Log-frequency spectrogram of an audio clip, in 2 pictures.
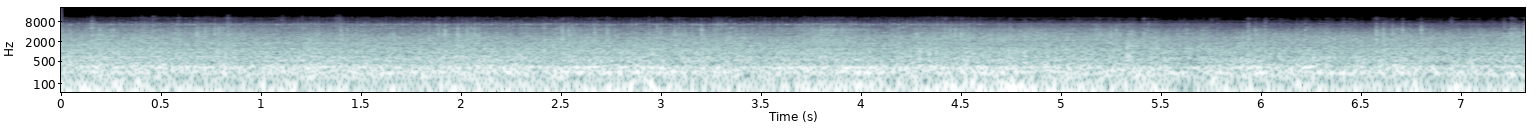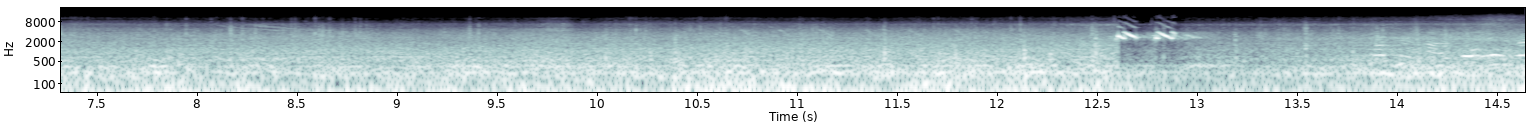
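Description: Steady wind and road noise picked up by a handlebar-mounted action camera on a moving bicycle. A short high-pitched chirp sounds once near the end.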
